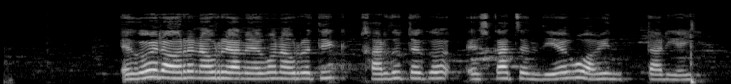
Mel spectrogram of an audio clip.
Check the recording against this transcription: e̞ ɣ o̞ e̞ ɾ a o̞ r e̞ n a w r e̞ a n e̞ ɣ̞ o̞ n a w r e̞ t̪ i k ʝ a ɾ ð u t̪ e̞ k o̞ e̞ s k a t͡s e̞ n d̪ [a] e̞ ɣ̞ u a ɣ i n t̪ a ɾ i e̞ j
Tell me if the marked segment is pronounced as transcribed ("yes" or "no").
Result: no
